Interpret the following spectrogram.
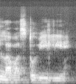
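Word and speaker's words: lavastoviglie: उसके बाद में ललावास विलय डिसवासर होता है उसको बोला जाता है लावास्तो विलिए इसमें जी है जो साइलेंट है वह सभी वर्ड में जी साइलेंट रहता है लावास्तो वीलिए यह हो गया डिसवाशर लादसा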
